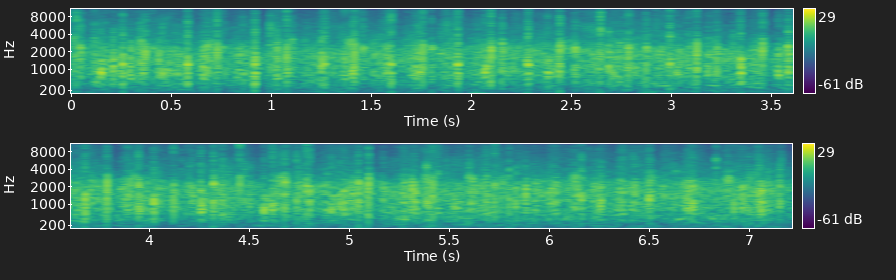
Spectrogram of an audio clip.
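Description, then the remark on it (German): Sustained applause from an audience welcoming Julia Simic as she comes to join the hosts, dense rapid clapping that stays loud and steady for the whole stretch, with no voices standing out above it. “Komm, wir geben ihr nochmal einen Applaus.”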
